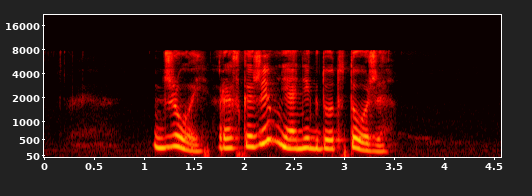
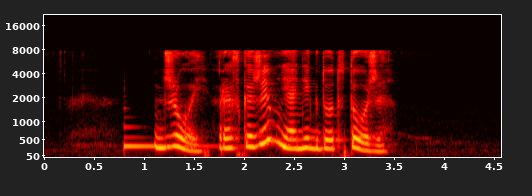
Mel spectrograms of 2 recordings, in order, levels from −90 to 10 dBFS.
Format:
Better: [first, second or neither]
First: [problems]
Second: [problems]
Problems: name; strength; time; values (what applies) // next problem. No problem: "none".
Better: first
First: none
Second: background sound (Tabla); 13 dB below the speech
